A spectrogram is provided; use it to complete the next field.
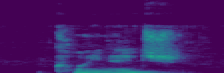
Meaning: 1. The process of coining money 2. Coins taken collectively; currency 3. The creation of new words, neologizing 4. Something which has been made or invented, especially a coined word; a neologism
- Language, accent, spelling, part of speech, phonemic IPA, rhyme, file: English, Southern England, coinage, noun, /ˈkɔɪnɪd͡ʒ/, -ɔɪnɪdʒ, LL-Q1860 (eng)-coinage.wav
